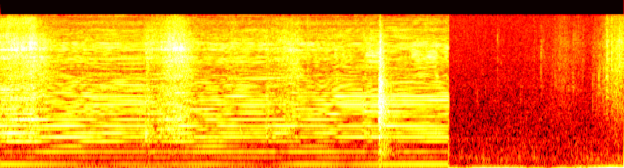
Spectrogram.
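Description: Corded electric hair clippers running with a steady buzz as they cut hair, with a few short brighter swishes as the blade goes through it; the buzz cuts off suddenly about four and a half seconds in. A louder, irregular rustling noise follows.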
